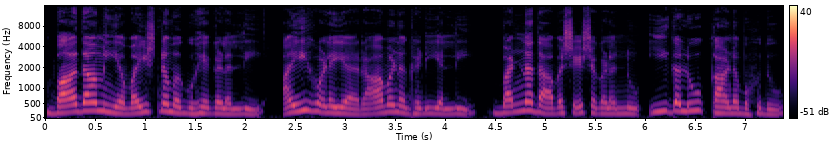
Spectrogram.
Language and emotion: Kannada, neutral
